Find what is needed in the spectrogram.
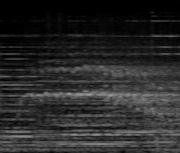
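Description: A horse whinnying in one long, wavering call over a soft music score.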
